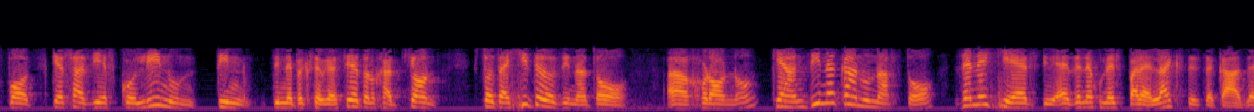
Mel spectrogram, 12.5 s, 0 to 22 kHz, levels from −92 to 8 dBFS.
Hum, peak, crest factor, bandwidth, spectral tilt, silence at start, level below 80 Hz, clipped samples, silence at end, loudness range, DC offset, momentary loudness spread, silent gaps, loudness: none; -6 dBFS; 14 dB; 3.9 kHz; -9.5 dB/octave; 0.1 s; -76 dBFS; under 0.1%; 0 s; 1 LU; under 0.1%; 7 LU; none; -21 LUFS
